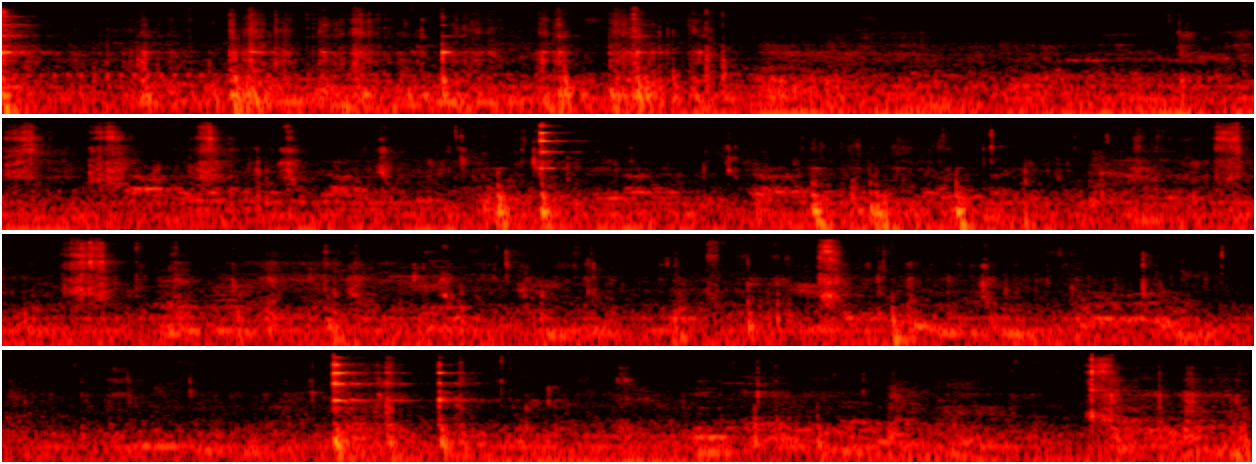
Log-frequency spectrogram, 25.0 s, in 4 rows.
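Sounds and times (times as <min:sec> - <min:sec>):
crunchy snack chewing: 0:11.8 - 0:14.2.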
